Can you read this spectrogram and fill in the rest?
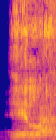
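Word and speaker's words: אלה: bukti pengucapan penulisan aramaik alif lam dibaca elah single l bukan double l tidak ada titik dag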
